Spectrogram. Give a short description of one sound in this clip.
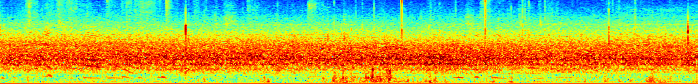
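A horse canters with soft hoofbeats thudding on sand.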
